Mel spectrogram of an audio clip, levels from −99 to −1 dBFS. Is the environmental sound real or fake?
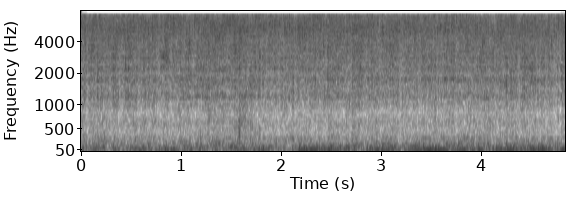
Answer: real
